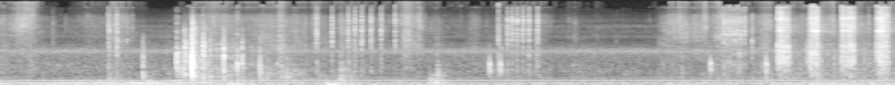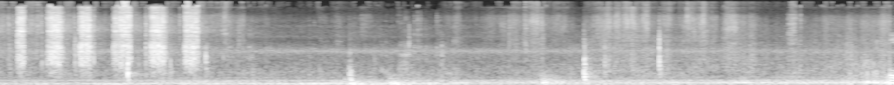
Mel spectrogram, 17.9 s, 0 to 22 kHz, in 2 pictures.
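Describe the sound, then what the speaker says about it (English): Ratchet clicking with a 5/8 spark plug socket as spark plugs come out of an Audi A6 C6 engine, a quick run of about ten sharp, evenly spaced clicks, close and moderately loud, with scattered handling noises before and after. "to take the spark plugs out, I'm using a 5/8 spark plug socket"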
